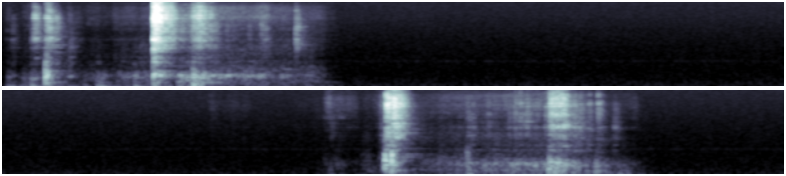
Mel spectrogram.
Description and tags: Small metal bucket being pushed
Pushing a small metal bucket across a surface.
bucket, drag, handle, hinge, hinges, metal, metallic, movement, pail, push, scrape, swing, swinging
